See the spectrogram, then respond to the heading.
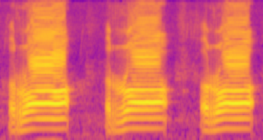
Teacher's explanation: জিভের আগার উল্টো পিঠ, এটা তার বরাবর উপরের তালুতে লাগিয়ে উচ্চারিত হয় র র র। এখানে উল্টো পিঠ বলতে এটাই বোঝাচ্ছে যে আপনার যে আগাটা তার একটু পেছনে, একেবারে আগা নয়, তার একটু পেছনে, হ্যাঁ, ওইটা সোজাসুজি উপরের তালুতে লেগে রটা বের হয়।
